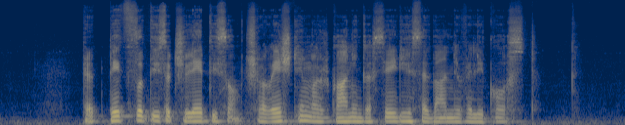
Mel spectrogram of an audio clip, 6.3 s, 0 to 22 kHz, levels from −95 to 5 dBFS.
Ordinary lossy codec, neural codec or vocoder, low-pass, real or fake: none; codec, 44.1 kHz, 1.7 kbps, Pupu-Codec; none; fake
